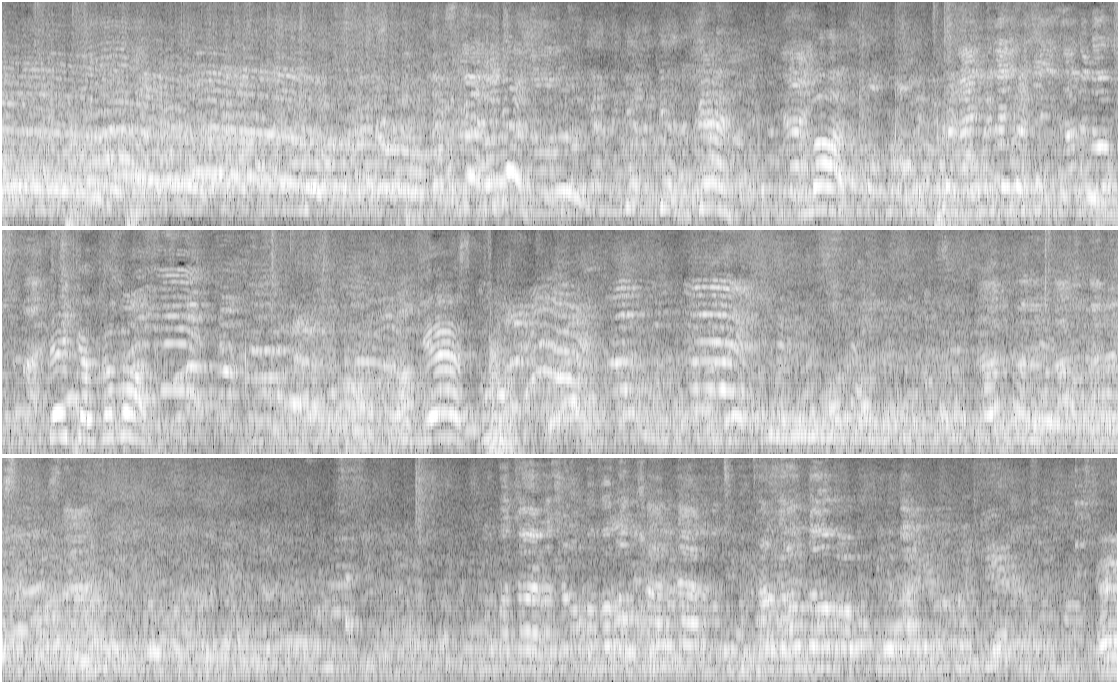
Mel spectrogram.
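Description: A large crowd shouts and cheers loudly in an echoing hall.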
